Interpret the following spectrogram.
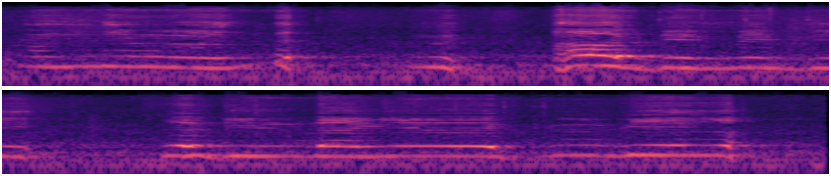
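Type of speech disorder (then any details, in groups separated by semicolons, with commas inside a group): Dysarthria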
